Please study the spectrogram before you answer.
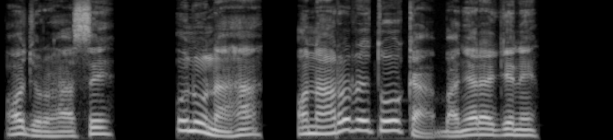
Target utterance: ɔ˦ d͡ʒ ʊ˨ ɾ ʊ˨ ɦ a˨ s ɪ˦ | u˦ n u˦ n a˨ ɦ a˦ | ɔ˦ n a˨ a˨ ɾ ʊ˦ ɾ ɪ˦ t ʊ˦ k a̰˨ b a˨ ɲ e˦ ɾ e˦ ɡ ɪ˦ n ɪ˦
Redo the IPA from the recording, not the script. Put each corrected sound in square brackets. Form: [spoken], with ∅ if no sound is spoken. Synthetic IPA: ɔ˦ d͡ʒ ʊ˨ ɾ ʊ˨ ɦ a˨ s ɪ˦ | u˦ n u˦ n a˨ ɦ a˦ | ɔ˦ n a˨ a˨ ɾ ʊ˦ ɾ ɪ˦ t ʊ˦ k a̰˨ b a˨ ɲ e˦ ɾ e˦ ɡ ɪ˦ n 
